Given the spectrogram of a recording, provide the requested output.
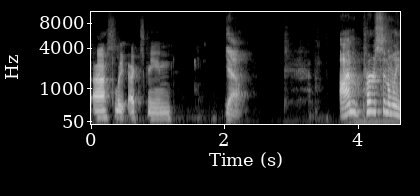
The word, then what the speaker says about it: Eckstein: were against her playing Ahsoka instead of Ashley Ekin. How do you pronounce her last name again, Riz? I'm sorry. I think it's Ashley Eckstein.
